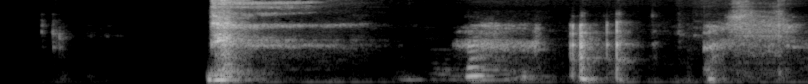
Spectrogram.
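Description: A woman laughs briefly.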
